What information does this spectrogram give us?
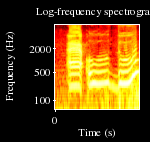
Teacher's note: دال کی آواز نرمی سے، اس میں سیٹی کی آواز نہیں آئے گی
